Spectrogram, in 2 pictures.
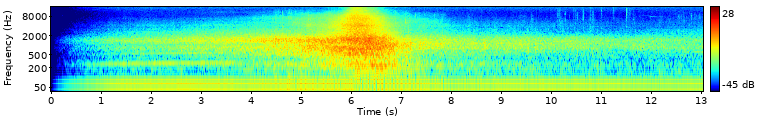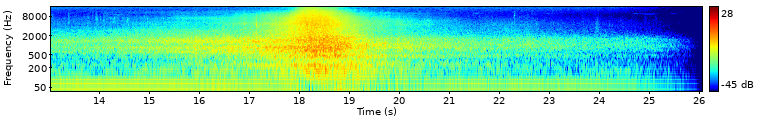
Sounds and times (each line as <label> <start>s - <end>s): Car by 0.2s - 25.7s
